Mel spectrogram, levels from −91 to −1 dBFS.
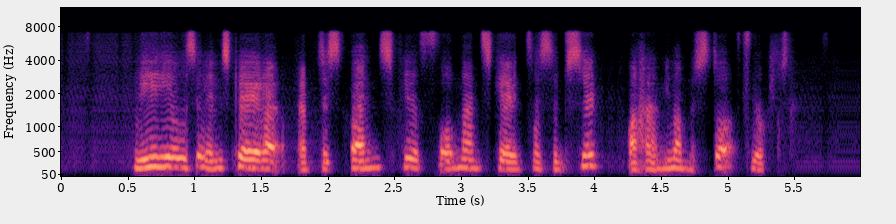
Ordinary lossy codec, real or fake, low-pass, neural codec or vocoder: Opus, 64 kbps; fake; 7.2 kHz; codec, 16 kHz, 0.5 kbps, FreqCodec, smaller model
